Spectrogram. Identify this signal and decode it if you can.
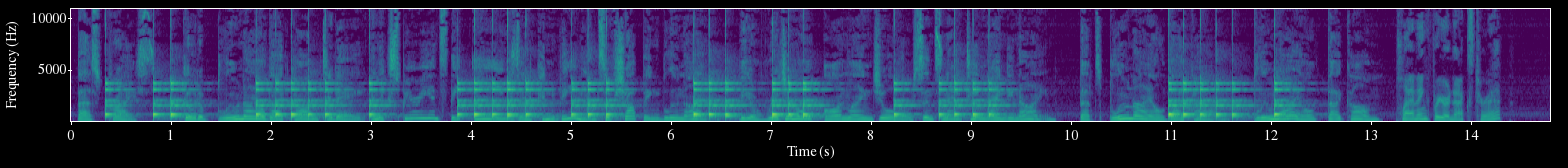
Tap code, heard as taps on a metal pipe, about 6 knocks a second, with room echo and speech in English. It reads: BVXND V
